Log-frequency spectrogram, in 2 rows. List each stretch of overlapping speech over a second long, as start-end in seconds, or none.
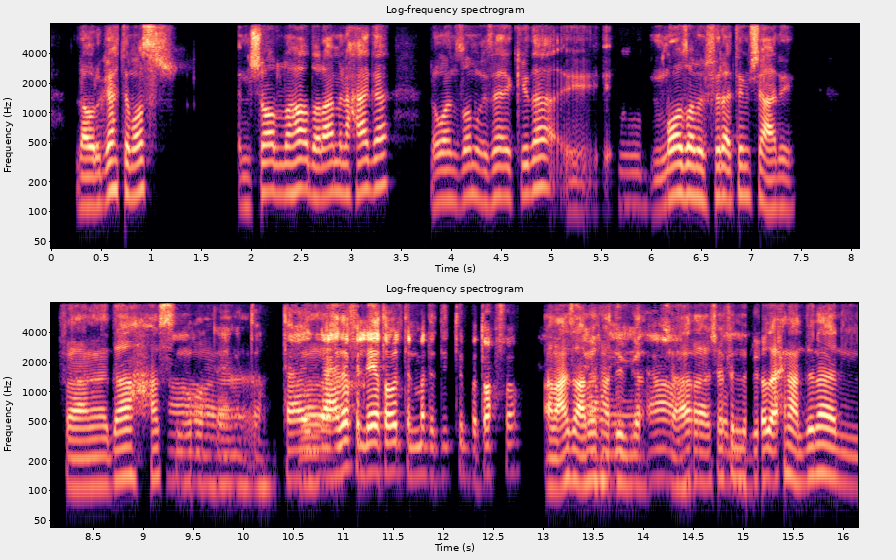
9.3-11.0, 13.4-15.1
